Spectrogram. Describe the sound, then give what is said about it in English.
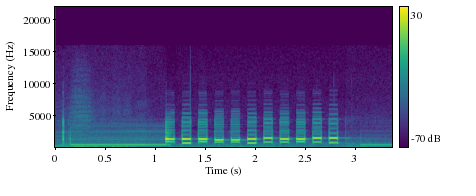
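Door panel intercom dialing tones at artist Ryan Gander's studio in East London: a brief click and a steady low beep, then a quick, evenly spaced run of about eleven short two-pitch keypad tones, ending on a soft low tone. No voices. “Please wait, your call is in progress.”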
